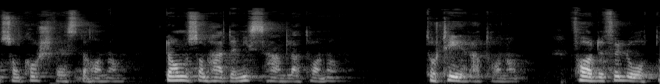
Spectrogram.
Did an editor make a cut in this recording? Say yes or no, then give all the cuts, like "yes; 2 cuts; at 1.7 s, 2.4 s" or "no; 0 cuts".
no; 0 cuts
